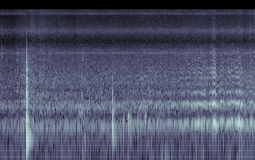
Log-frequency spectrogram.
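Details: Honey harvest from Asian honey bees (Apis cerana) in an old box hive; low humming buzz that grows slightly louder toward the end, broken by a few sharp clicks and knocks from handling.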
